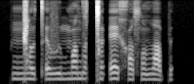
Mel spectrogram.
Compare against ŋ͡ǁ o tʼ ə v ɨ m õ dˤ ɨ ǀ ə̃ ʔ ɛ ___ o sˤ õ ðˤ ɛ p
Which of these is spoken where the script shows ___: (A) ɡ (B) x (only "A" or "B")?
B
